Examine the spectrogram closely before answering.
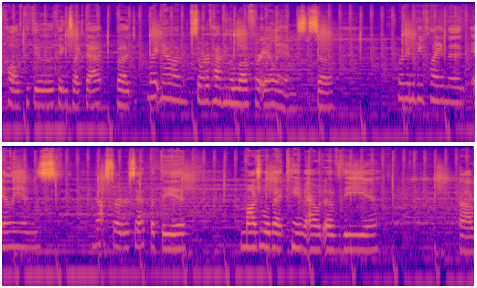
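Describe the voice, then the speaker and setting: A woman's voice: mid-range voice, unhurried, music in the background. A woman game master chatting casually on a tabletop game stream.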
